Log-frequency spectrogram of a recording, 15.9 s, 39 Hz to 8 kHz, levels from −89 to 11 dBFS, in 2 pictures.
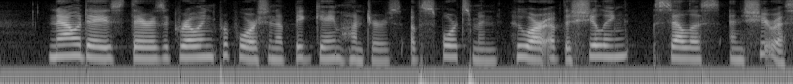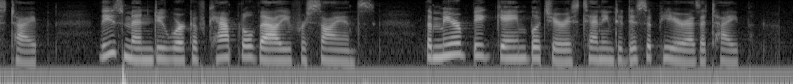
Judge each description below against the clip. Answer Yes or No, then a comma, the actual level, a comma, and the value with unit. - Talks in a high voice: Yes, high, 200 Hz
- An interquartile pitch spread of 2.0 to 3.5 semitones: Yes, average, 2.8 semitones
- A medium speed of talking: Yes, average, 160 wpm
